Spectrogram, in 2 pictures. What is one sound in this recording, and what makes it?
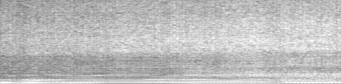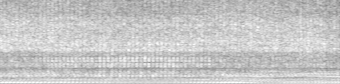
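A big engine runs loudly with a steady, deep rumble that shifts in pitch now and then.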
